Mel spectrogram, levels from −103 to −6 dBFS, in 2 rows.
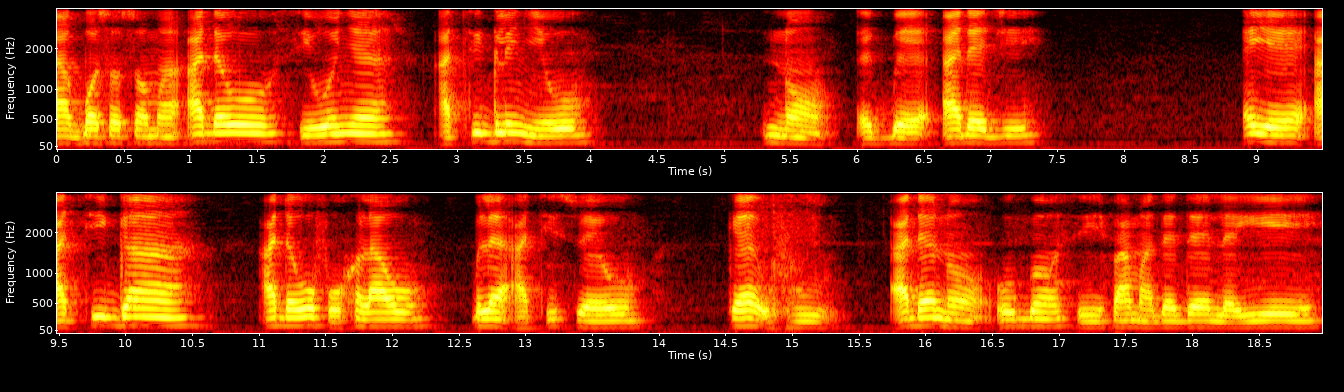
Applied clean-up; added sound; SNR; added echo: none; none; none; none.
